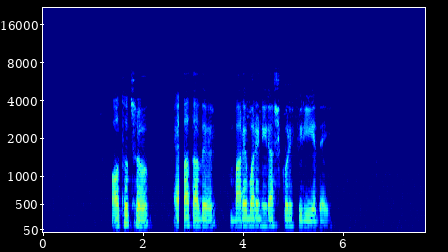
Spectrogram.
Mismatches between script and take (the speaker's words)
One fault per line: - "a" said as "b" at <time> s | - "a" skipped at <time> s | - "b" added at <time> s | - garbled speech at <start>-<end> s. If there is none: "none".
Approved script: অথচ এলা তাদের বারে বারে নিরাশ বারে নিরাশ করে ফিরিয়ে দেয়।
- "বারে নিরাশ" skipped at 4.7 s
